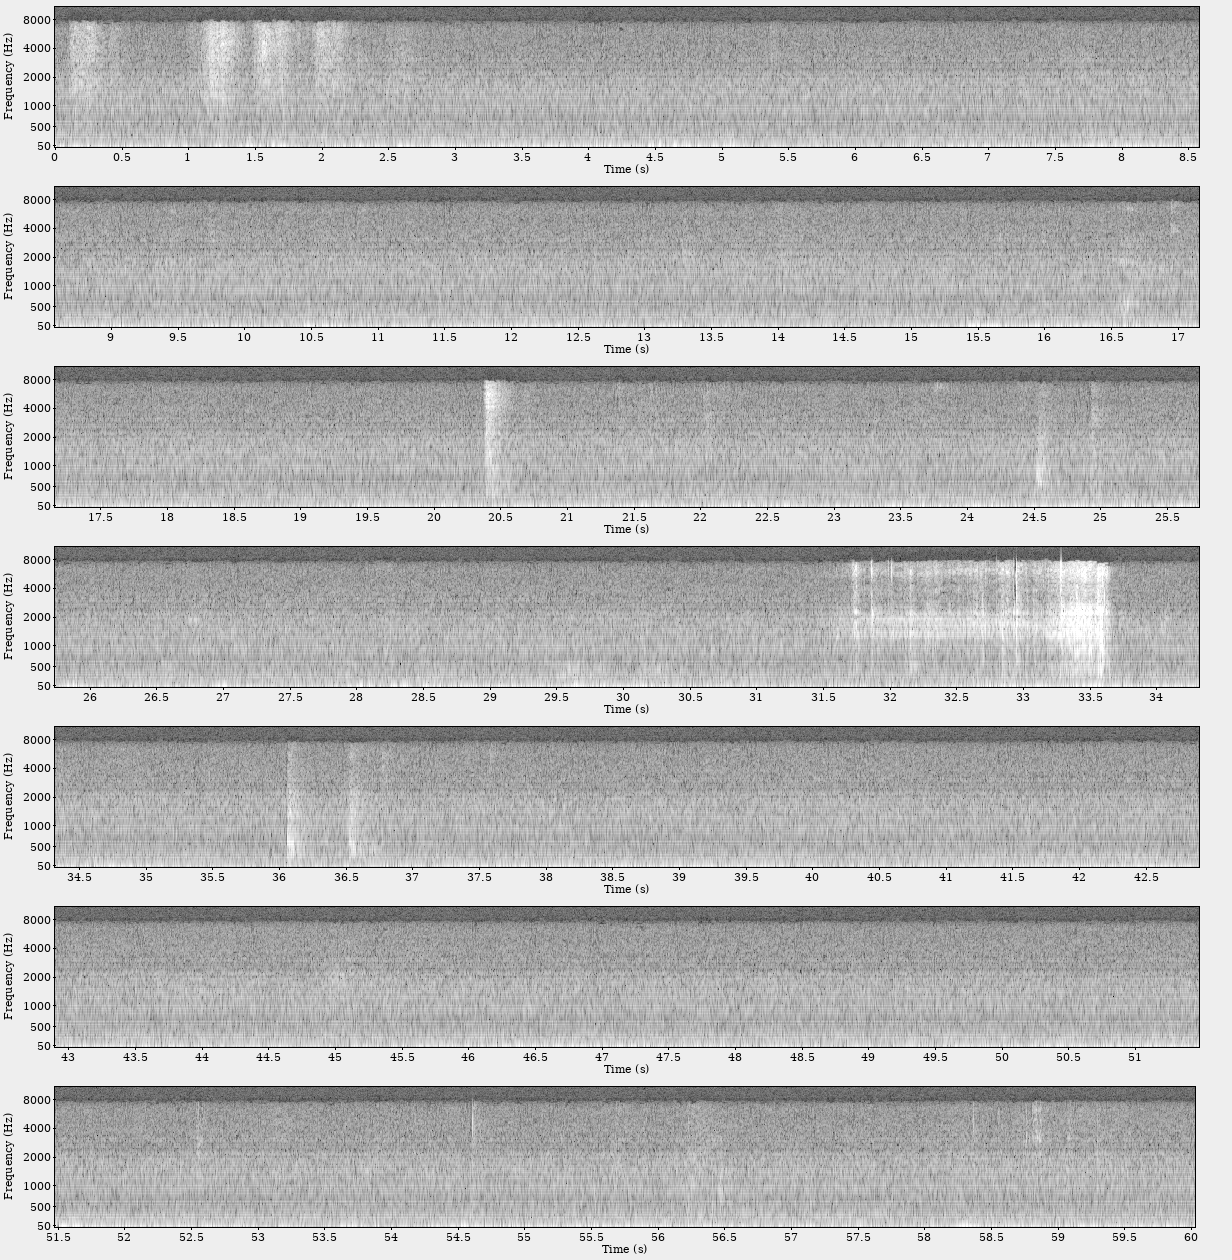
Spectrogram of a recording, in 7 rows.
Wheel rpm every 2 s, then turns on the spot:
0, 0, 0, 0, 0, 0, 0, 0, 0, 0, 0, 0, 0, 0, 0, 0, 10, 0, 0, 0, 0, 0, 0, 0, 0, 0, 0, 0, 0, 0.
none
